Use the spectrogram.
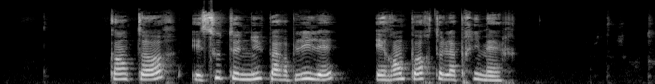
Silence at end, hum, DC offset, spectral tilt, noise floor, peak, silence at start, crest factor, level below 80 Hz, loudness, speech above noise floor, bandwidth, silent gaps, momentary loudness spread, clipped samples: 1.4 s; none; under 0.1%; -3 dB/octave; -63 dBFS; 0 dBFS; 1.1 s; 18 dB; -52 dBFS; -15 LUFS; 48 dB; 15.5 kHz; none; 11 LU; under 0.1%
